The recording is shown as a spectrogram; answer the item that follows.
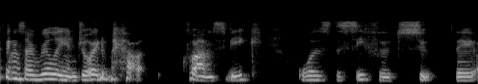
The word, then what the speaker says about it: Hvammsvík: It's another very difficult name to pronounce, and I did learn how to pronounce this one. It's called Hvammsvík Hot Springs.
